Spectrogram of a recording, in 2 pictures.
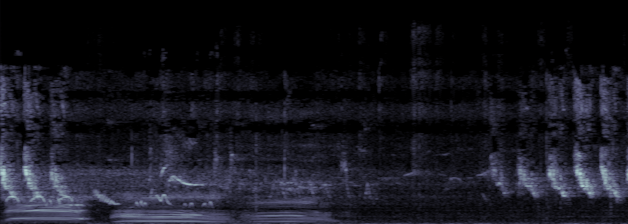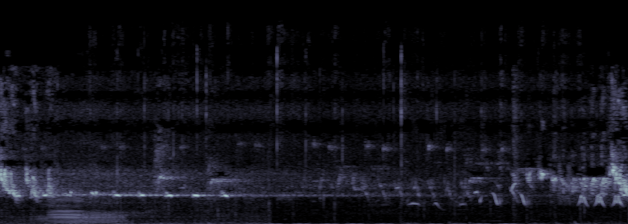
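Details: Dozens of tame, healthy cattle walking home to their shed along a village road on a warm evening, lowing back and forth: several drawn-out harmonic moos in the first three seconds and another near five seconds, with birds chirping high above.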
